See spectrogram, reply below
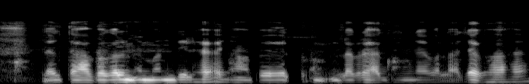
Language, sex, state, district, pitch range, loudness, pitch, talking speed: Hindi, male, Bihar, Begusarai, 105-120 Hz, -19 LUFS, 110 Hz, 170 wpm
